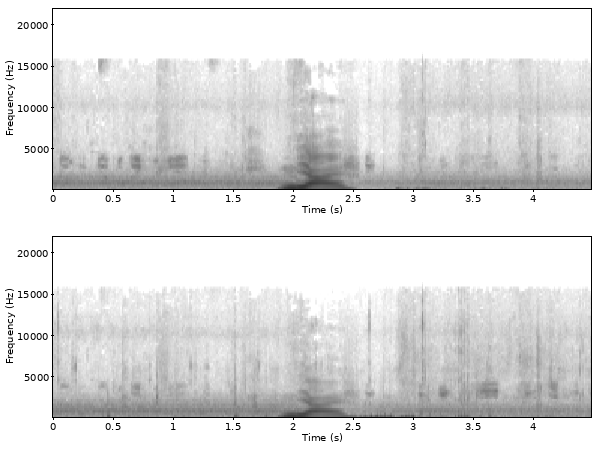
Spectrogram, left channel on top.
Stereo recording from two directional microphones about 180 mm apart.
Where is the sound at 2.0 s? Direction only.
30° left (ahead or behind).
